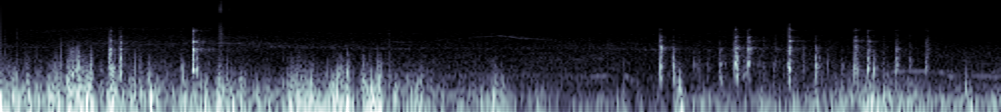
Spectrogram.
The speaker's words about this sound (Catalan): Baldoses musicals.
